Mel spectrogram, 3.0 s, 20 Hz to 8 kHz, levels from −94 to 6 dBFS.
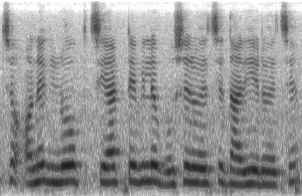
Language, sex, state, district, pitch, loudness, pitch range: Bengali, female, West Bengal, Purulia, 235 Hz, -15 LUFS, 215-245 Hz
